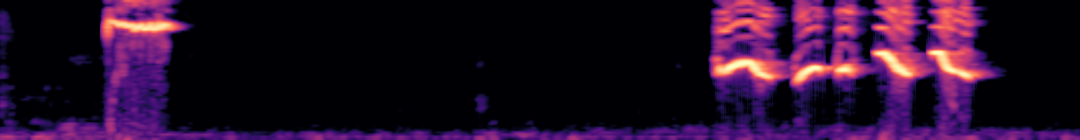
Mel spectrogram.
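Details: Orange-headed thrush (Anis Merah) lure recording, ngeplong style, to trigger singing: one high thin whistle, a pause, then five rapid wavering whistled notes sliding up and down.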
